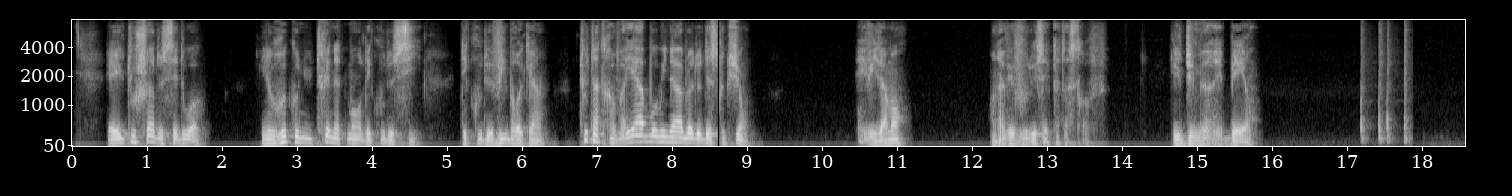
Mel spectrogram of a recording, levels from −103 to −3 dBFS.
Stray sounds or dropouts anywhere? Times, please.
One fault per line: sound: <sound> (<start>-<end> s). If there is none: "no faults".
sound: dropout (8.6-8.6 s)
sound: thud (17.2-17.9 s)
